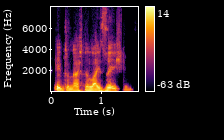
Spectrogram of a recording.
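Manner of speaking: internationalization for repeating, accent on "za"; stress on penultimate ZA. Shown as a demonstration. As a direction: lean into "za" in internationalization, falling on "tion". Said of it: "can you please repeat".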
